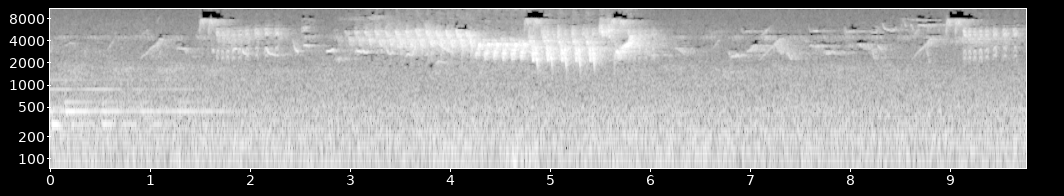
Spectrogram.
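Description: Birds chirping and singing, with a louder, rapid trilling song from about three to six seconds in.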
